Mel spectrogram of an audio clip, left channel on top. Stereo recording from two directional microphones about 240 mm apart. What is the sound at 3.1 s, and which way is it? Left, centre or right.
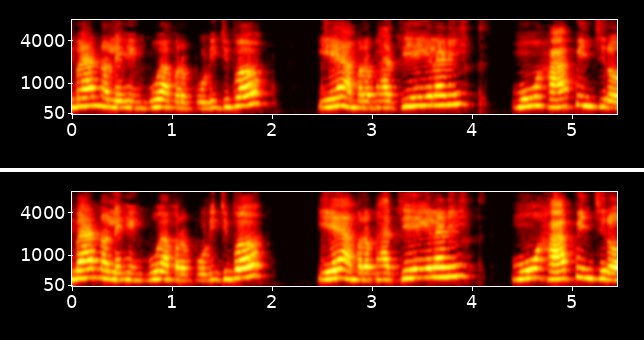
A woman's voice, right.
